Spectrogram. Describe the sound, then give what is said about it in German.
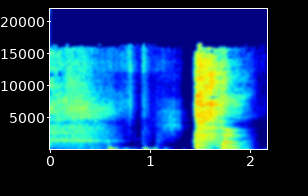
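A person coughs a few times: two short throaty bursts come first, then a longer, harsher rasping cough, with no talk around them. “Entschuldigung. Husten. Genau, da kommt mir sofort der Hustenreiz.”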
